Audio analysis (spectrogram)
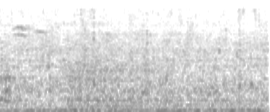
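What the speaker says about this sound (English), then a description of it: "Bit of that lovely waterfall" Steady broadband rush of falling water from a waterfall at a wildlife park in Devon on a hot sunny day, continuous and fairly distant, with no talking over it.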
